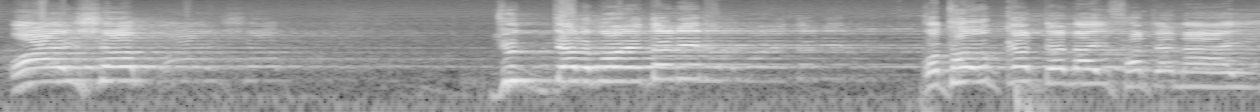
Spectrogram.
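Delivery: high, loud ringing call with drawn-out endings; full-force preaching. Acted. Preacher voicing the Prophet calling to Aisha, full-force preaching. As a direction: cry it out over the whole congregation.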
